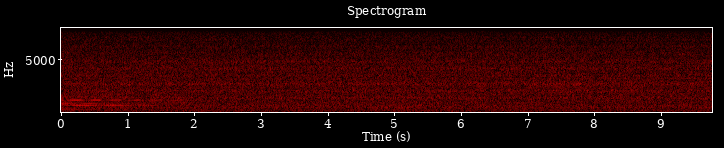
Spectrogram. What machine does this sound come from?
fan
